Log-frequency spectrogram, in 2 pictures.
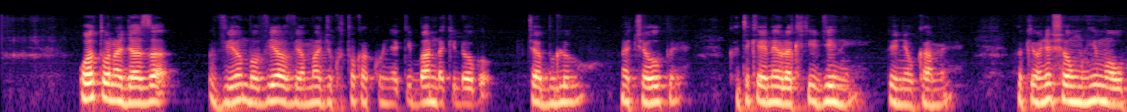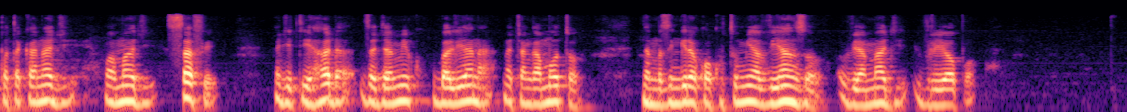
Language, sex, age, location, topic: Swahili, male, 25-35, Wajir, health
